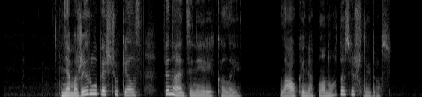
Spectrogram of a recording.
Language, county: Lithuanian, Alytus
